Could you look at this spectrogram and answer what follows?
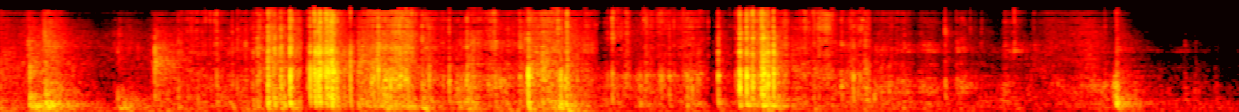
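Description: Hook-and-loop (Velcro) straps being peeled apart, with the light-box lining crinkling as the LED strips are handled: a few short, irregular rasping tears and rustles that die away shortly before the end.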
